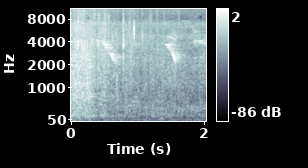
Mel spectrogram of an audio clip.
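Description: Brief rustling noise at the start, then a small bird gives two short, falling chirps about a second apart.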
